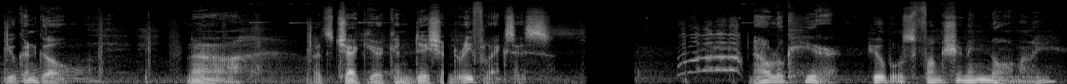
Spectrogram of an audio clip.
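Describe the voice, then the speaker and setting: A man voicing a crusty, curt old monster-hunter mentor in a video game, with a gravelly voice and an unhurried manner. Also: sits low, lively intonation, slight background noise, full character voice. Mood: gruff, matter-of-fact. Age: older. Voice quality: gravelly, creaky.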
